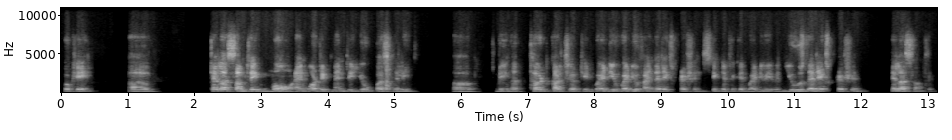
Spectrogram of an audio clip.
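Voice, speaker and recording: Soft-spoken man interviewing on a call. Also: on the high side. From India. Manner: measured, hesitant with fillers. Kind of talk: conversational interview. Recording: roomy, distant, dull audio.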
